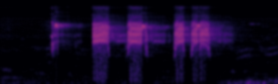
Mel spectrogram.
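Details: Black francolin calling: a loud, harsh, grating phrase of several rasping bursts, a short note followed by three longer scratchy ones, lasting under two seconds.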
